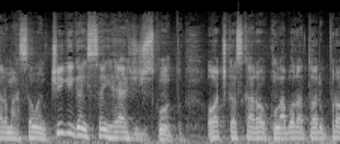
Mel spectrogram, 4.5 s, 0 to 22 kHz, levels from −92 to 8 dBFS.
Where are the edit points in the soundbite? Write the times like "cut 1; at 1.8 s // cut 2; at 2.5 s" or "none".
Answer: none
